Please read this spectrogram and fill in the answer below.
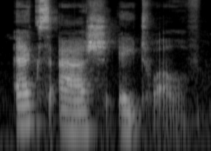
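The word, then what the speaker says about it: X Æ A-12: his name really made headlines and it is pronounced X Ash a12 and we know about little X for short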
